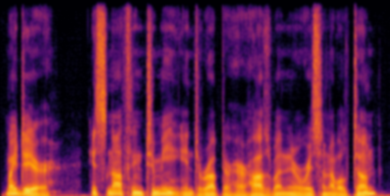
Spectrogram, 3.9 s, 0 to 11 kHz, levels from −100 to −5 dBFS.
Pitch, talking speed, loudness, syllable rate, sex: 100 Hz, 200 wpm, -19 LUFS, 6.1 syllables/s, male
